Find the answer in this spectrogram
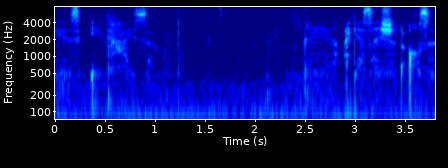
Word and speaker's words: heiße: But yeah, so it's pronounced like S. Ich heiße.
